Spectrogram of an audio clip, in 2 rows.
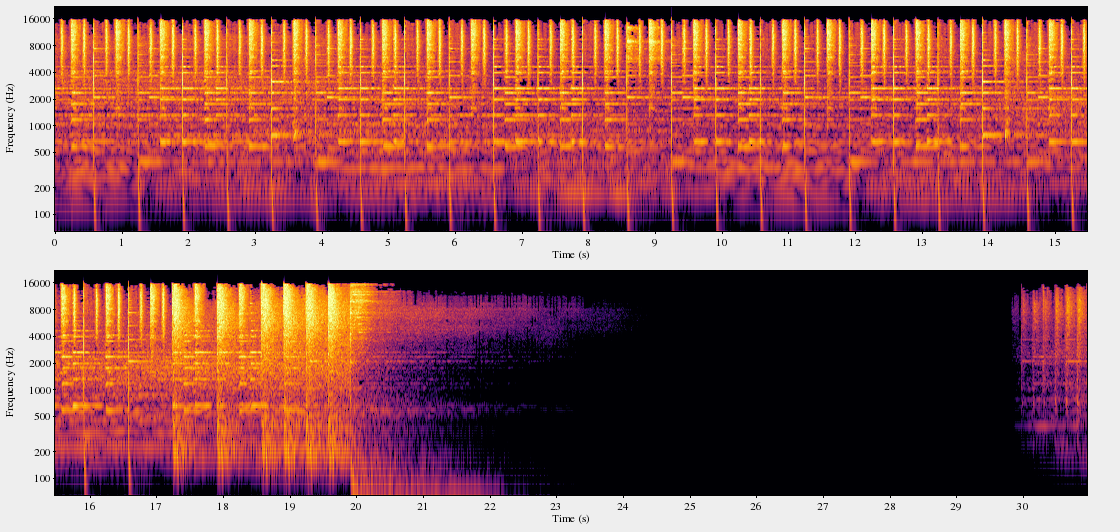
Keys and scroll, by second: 12.0 ctrl+d, 29.7 shift+F5.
